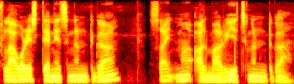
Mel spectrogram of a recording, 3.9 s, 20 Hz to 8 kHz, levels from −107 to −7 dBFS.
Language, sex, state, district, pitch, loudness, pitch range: Wancho, male, Arunachal Pradesh, Longding, 105 Hz, -19 LUFS, 100-110 Hz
